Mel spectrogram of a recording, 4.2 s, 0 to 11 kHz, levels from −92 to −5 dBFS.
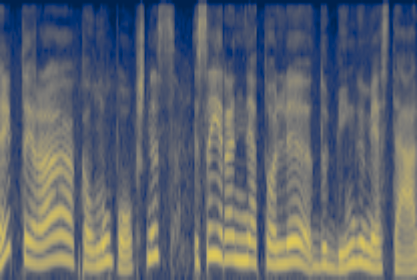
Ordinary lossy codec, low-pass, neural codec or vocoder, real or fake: Opus, 64 kbps; 9.9 kHz; none; real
